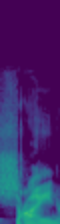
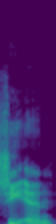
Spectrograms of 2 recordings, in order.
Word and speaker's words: SHEIN: Like we need to jump on this because everyone says shine or sheen or it's SHEIN.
